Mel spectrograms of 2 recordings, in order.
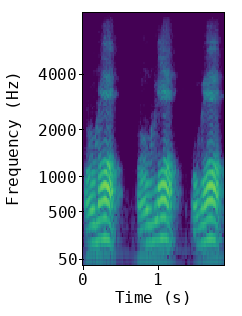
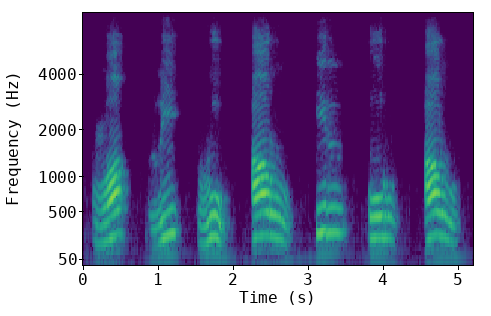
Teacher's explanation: জিহ্বার আগা, এই যে এখানে সুন্দরভাবে চিত্রটি দেওয়া আছে, জিহ্বার আগার উল্টা সাইডকে বলে পিঠ। জিহ্বার আগার পিঠ বরাবর উপরে তালুর সঙ্গে লাগিয়ে র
